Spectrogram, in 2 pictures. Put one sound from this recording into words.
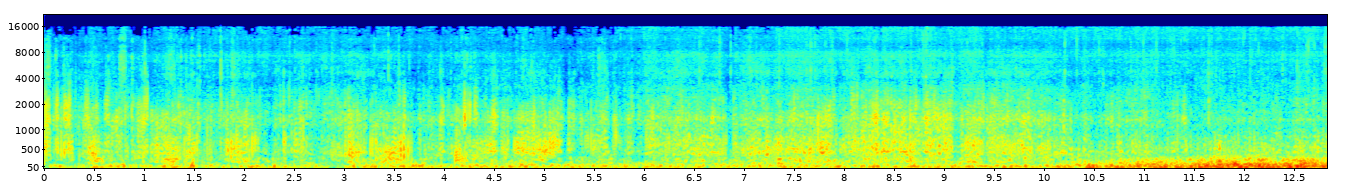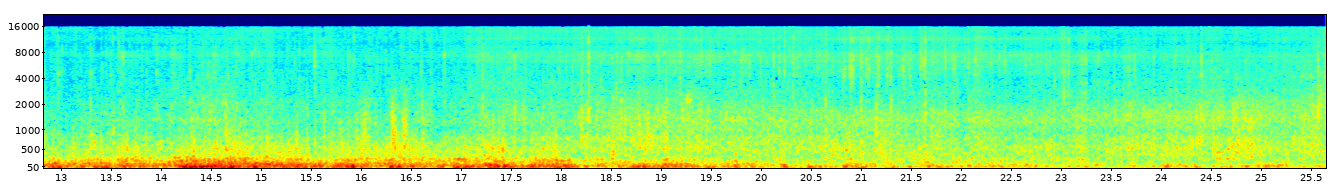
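Skis slide and hiss over snow.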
